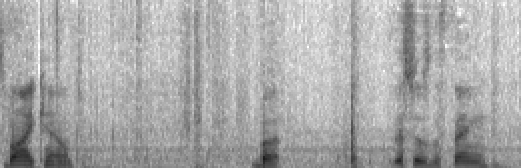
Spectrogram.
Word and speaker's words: Viscount: It's a Viscount, pronounced V count.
